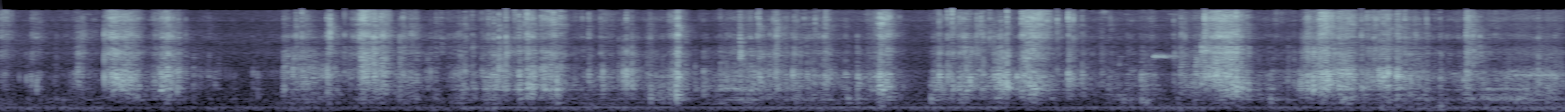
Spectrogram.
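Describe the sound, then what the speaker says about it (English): Christmas-wrapped books being unwrapped, with close, loud crinkling and tearing of gift paper in bursts of crackling rustles with brief pauses between. "Let's unwrap."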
